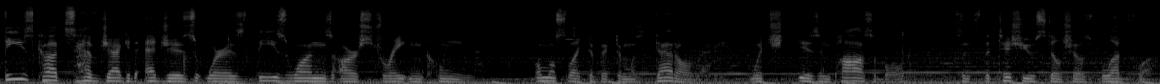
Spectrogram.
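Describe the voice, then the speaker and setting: Visual novel lead: sardonic, prickly forensic examiner male actor, mid-pitched, dry and precise, music clearly behind. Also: measured pace, natural voice. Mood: clinical, irritated.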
